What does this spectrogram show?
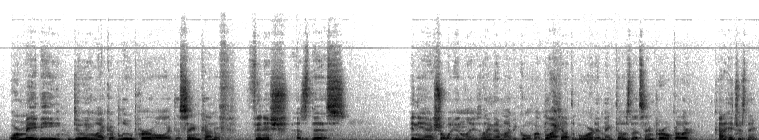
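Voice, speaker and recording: In a room with audible echo and noticeable background noise, a man talks at a moderate pace in a fairly low pitch with monotone, flat intonation. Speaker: guitar builder and video host. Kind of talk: casual tutorial chat to camera.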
